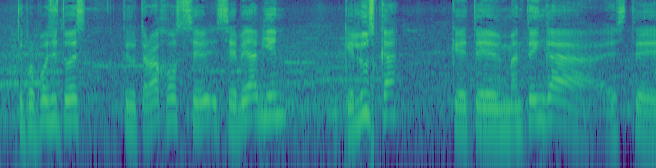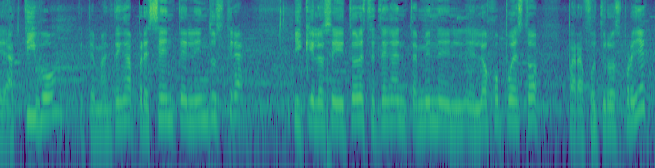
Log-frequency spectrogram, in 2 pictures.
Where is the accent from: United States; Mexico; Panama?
Mexico; Yo soy mexicano, estoy en México, no los veo muy frecuentemente.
